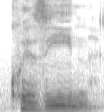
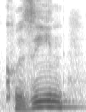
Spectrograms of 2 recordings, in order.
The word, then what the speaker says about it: cuisine: when you go there cuisine cuisine is a specific type of food to a place or a country this word Cuisine is pronounced as quisine so qu as in quick I as in it and Zen rhymes with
